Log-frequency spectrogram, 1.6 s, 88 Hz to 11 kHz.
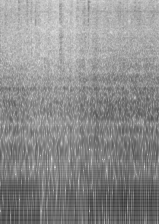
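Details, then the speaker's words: GT86 with solid transmission mounts, lifting off in 5th gear, heard inside the car: a heavy, deep rumble with race-car whine, strong vibration and coarse rattling, much louder than before. "It's really loud, a lot of vibration. You do get that cool sort of race car whine, but the vibrations and the rattling and everything is a bit worse than I was expecting."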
